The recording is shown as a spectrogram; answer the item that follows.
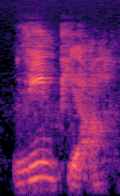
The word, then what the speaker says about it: limpia: say it if you're going to pronounce it pronounce it limpia olympia okay and it comes from mexico and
